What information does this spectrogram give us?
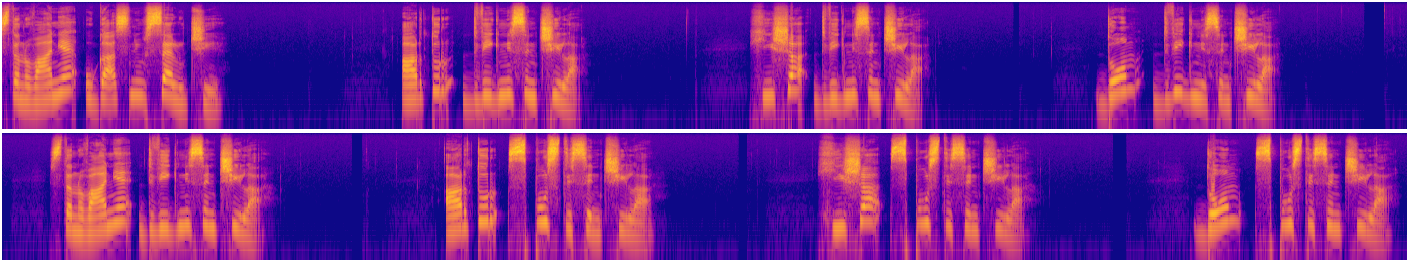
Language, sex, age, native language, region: Slovenian, female, 30-49, Slovenian, Central Slovenia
